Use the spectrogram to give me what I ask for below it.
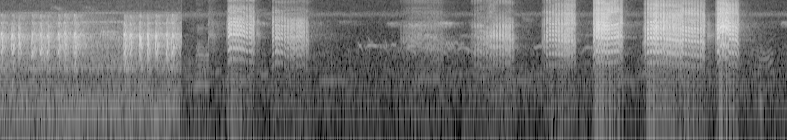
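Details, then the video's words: Wild birds in nature: quick high chirping at first, then loud harsh cawing calls repeated at uneven intervals with quiet gaps between, roughly two per second at their peak. "Canto de Pássaros Livres na Natureza"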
